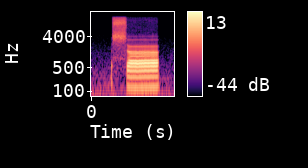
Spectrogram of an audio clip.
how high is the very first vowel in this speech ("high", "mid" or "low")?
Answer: low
